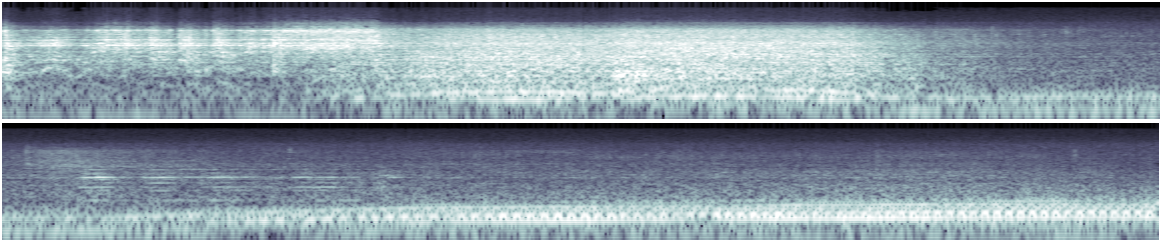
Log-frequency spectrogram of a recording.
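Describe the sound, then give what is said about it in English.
A car engine starts with a burst of loud, rough mechanical noise, then settles into a steady low rumble that slowly climbs in pitch as it keeps running. “Start your car. Head west to the highway and keep going till I tell you to stop.”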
